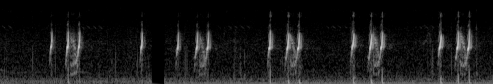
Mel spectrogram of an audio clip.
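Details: Clean repeated three-note phrases from a quail, high and clipped, spaced about a second apart with a brief dropout early on; soft steady hum underneath.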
